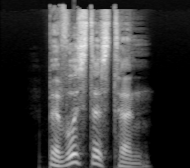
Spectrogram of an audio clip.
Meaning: 1. superlative degree of bewusst 2. inflection of bewusst: strong genitive masculine/neuter singular superlative degree
- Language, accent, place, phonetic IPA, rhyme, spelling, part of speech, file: German, Germany, Berlin, [bəˈvʊstəstn̩], -ʊstəstn̩, bewusstesten, adjective, De-bewusstesten.ogg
